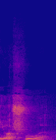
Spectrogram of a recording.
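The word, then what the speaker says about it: Yeshua: O nome de Jesus mesmo, que a mãe dele chama, ó menino, vem cá, é Yoshua.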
